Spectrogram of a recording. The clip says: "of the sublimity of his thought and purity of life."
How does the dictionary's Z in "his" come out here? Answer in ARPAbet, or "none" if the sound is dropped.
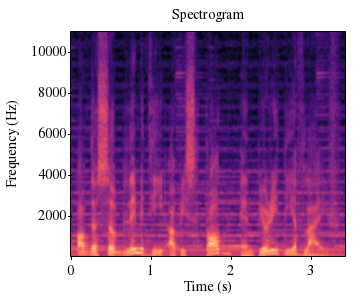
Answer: S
